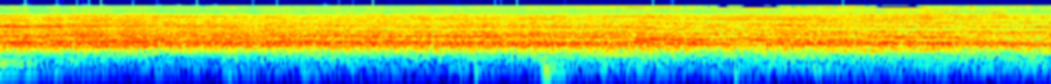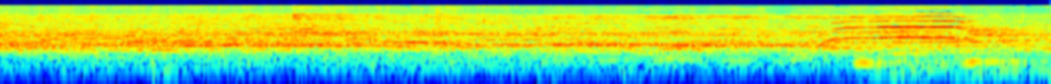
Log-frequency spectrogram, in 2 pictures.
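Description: A large audience cheering and screaming without a break, loud and steady, with high-pitched shrieks standing out above the roar: fans greeting performers coming onto the stage.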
